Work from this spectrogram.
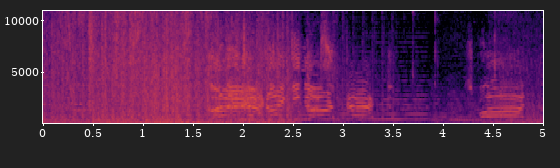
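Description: Machine gun fire from a Company of Heroes 2 battle, a dense rattling burst for the first few seconds with battlefield noise after and a voice talking over the later part.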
